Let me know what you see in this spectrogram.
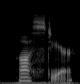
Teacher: two syllables, stress on the second.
